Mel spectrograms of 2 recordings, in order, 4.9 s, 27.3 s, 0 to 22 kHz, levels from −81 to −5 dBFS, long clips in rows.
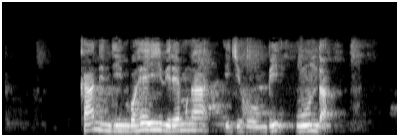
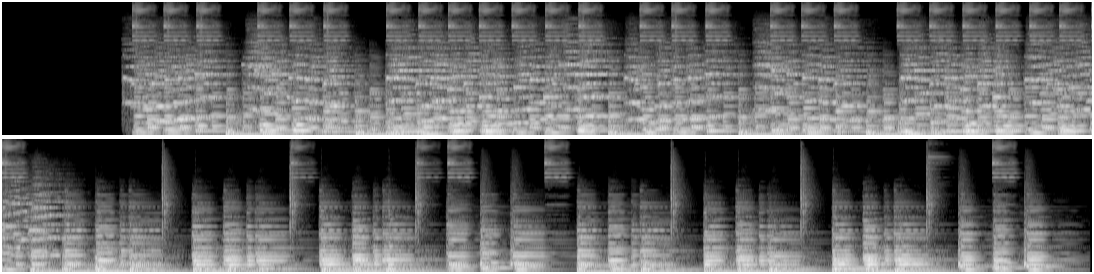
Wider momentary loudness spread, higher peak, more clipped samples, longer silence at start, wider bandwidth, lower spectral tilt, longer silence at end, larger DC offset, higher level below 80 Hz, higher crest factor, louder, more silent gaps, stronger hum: first, 14 LU vs 7 LU; about the same, 0 dBFS vs -2 dBFS; neither; second, 1 s vs 1.5 s; second, 7.4 kHz vs over 20 kHz; about the same, -5 dB/octave vs -5 dB/octave; first, 0.5 s vs 0.15 s; neither; second, -58 dBFS vs -28 dBFS; about the same, 16 dB vs 18 dB; first, -16 LUFS vs -19 LUFS; neither; neither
